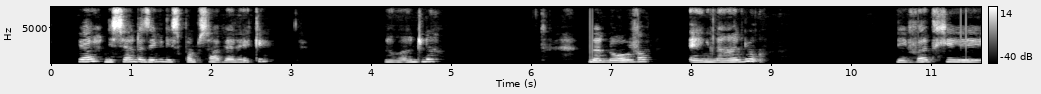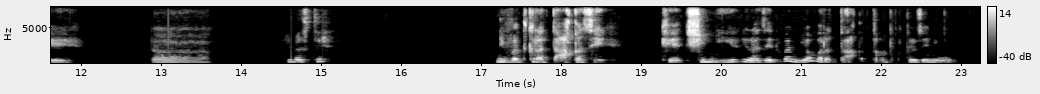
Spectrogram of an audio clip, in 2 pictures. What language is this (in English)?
Antankarana Malagasy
